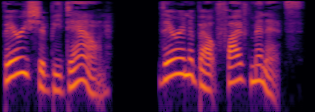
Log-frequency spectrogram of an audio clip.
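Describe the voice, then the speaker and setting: A woman voicing a calm, protective and courteous male bodyguard in an audiobook. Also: mid-range voice, moderate pace, no echo, muffled recording. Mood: businesslike.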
